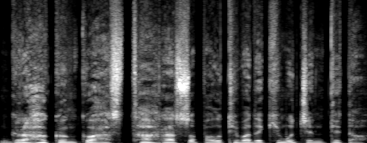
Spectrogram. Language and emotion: Odia, fearful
